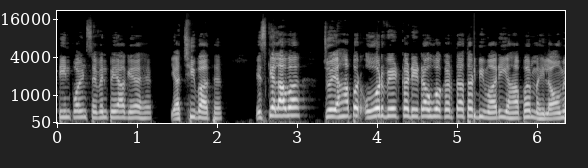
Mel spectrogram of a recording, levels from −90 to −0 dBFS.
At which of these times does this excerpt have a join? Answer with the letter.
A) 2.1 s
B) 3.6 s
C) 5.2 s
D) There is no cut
C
